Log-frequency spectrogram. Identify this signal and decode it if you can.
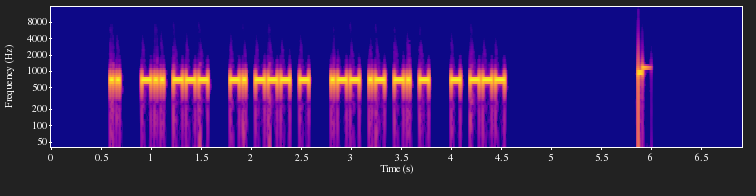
Morse code, heard as a keyed tone, about 38 wpm, 700 Hz. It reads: I DO NOT WANT TO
